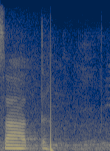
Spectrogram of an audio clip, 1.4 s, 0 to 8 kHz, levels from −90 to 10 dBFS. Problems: constant background noise, continuous background conversations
